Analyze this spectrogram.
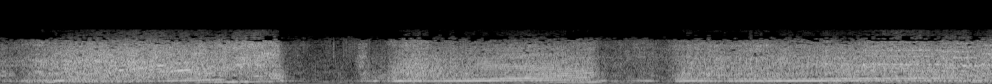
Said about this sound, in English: Kato pressed a button. The great car roared into life. The section of wall in front raised automatically, then closed as the gleaming Black Beauty sped into the night.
